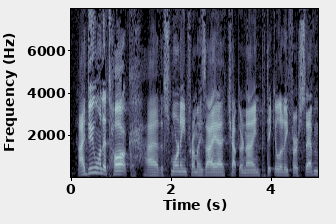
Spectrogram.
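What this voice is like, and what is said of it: Irish accent. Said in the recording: “It's kind of like a game in Ireland. We have a unique accent where every vowel sounds exactly the same. So puts the burden on the listener.”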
